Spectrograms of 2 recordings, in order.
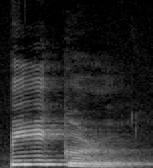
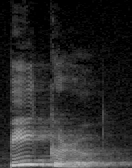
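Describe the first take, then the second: First: The final N sound is dropped. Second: The final N sound is dropped.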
